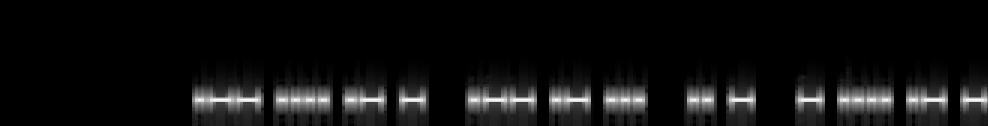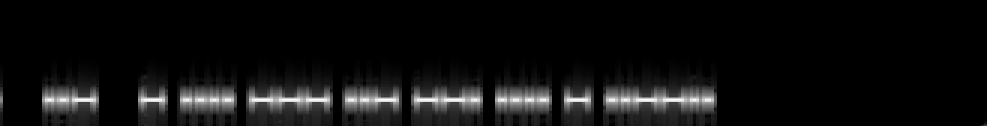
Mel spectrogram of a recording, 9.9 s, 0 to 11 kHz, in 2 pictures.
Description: Morse code, heard as a keyed tone, about 36 wpm, 700 Hz. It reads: WHAT WAS IT THAT U THOUGHT?
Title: Sentences from Top 300 Words and Abbreviations 35wpm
